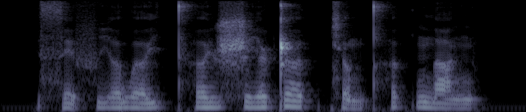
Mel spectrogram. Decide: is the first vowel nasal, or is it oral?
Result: oral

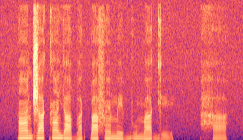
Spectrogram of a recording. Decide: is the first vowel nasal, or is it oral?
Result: nasal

